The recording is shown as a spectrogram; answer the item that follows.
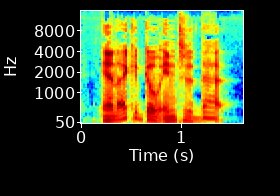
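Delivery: breaking voice, cracking mid-phrase. Talking to the audience in an episode about a media kit, voice cracking. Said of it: "My voice cracked".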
